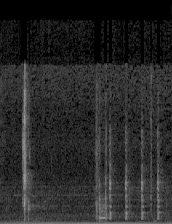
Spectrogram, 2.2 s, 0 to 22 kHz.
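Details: Zenith Z-NoteFlex NTB005 laptop hard drive during boot after a disk I/O error: faint, uneven clicks every few tenths of a second over a low hum, a failing drive. It later gives a data error reading drive C and fdisk cannot load.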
